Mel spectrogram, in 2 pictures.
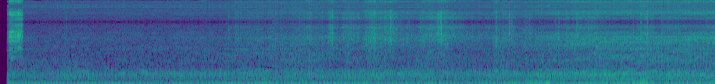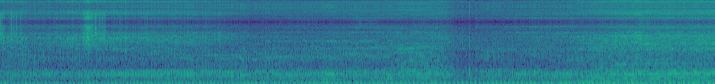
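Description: Off-road vehicle engine idling steadily, with a few light knocks in the middle. The engine note wavers and grows slightly louder toward the end.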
